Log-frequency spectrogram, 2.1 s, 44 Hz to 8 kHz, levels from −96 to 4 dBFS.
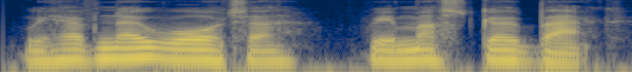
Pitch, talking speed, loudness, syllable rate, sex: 105 Hz, 230 wpm, -17 LUFS, 5.1 syllables/s, male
